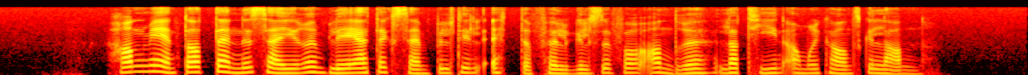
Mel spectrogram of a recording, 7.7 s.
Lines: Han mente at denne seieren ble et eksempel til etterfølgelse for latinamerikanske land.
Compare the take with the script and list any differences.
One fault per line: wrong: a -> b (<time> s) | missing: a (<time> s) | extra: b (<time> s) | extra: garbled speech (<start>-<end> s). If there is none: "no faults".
extra: andre (5.0 s)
